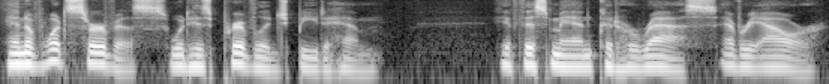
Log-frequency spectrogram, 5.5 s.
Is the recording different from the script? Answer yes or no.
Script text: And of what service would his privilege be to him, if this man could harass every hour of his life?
yes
